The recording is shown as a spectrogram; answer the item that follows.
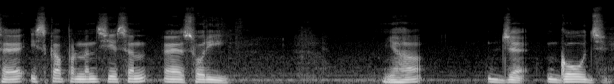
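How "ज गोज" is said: ज alone, then गोज ending on it; voiced j ending. Shown as a demonstration. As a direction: slowly model ज, then गोज with a buzzed j. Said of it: "यहाँ पर जे आएगा".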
